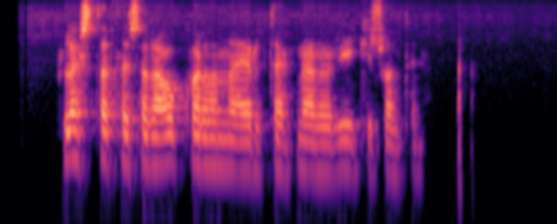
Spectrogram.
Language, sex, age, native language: Icelandic, male, 40-49, Icelandic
